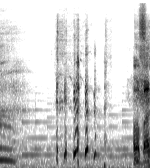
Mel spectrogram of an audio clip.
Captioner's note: laughs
